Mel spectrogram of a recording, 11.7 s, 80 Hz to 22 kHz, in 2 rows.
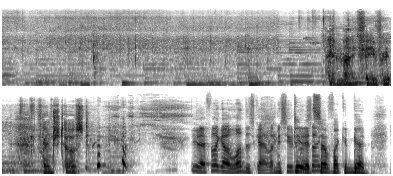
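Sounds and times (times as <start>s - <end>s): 
eggs and bacon frying for breakfast: 0.0s - 8.6s
speech: 4.9s - 7.8s, 8.7s - 11.6s
laughter: 5.4s - 8.7s, 9.7s - 10.7s.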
